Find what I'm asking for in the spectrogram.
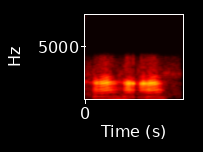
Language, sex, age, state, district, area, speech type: Malayalam, female, 30-45, Kerala, Pathanamthitta, rural, conversation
